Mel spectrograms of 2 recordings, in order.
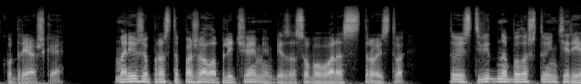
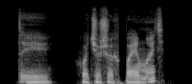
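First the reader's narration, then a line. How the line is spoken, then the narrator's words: Mumbling. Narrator (Russian): забормотала Хлоя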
